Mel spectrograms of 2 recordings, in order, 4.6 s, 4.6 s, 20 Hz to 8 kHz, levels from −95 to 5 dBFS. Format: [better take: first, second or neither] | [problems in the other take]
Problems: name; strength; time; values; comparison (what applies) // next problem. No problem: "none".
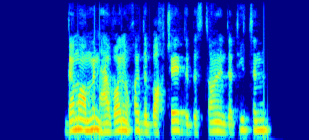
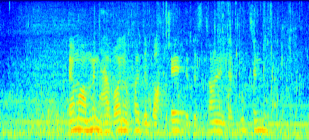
first | background sound (Waves, surf); 5 dB below the speech // room echo; dies away in 1 s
